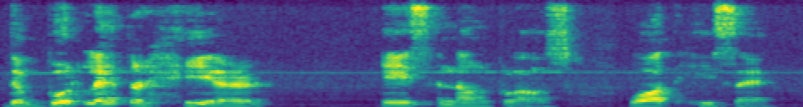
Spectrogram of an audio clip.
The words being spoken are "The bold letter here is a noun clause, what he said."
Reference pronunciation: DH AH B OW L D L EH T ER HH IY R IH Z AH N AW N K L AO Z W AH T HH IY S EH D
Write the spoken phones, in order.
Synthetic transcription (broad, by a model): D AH B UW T L EH T ER HH IY R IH S AH N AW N K L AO S W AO T HH IY S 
